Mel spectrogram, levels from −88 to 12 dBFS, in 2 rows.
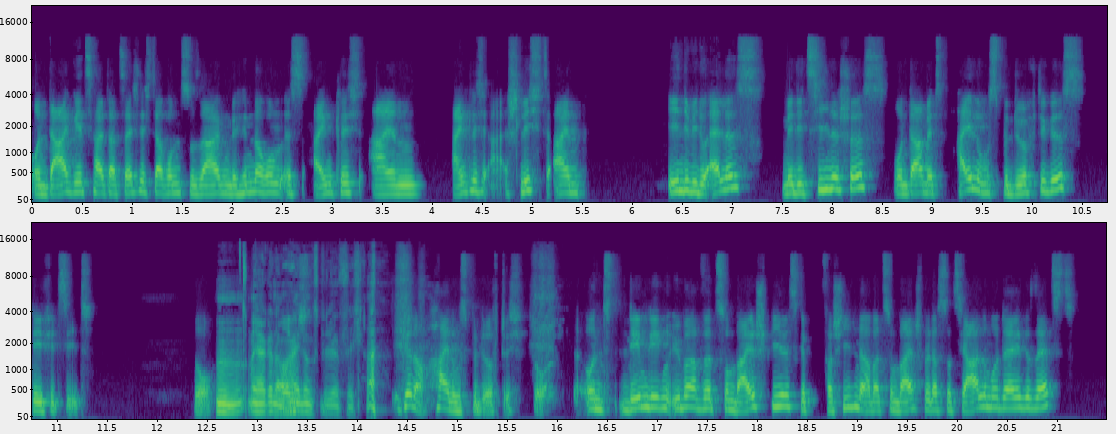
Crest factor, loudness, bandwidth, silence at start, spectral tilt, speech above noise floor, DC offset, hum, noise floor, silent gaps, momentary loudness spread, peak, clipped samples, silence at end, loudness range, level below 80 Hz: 14 dB; -20 LUFS; 15.5 kHz; 0 s; -6.5 dB/octave; 57 dB; under 0.1%; none; -77 dBFS; none; 10 LU; -6 dBFS; under 0.1%; 0.35 s; 3 LU; -60 dBFS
